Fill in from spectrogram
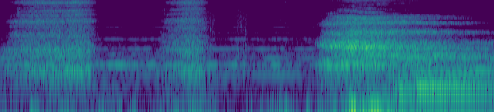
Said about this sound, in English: And big inhale. And that exhale, you should feel your shoulders relax. Big inhale. And big inhale.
